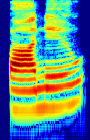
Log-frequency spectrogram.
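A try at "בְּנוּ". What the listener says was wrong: Benu. Two dots. Not an ah. It's 2 dots.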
